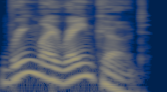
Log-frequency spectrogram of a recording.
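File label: "bring my raincoat", English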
